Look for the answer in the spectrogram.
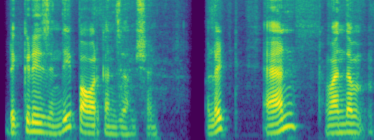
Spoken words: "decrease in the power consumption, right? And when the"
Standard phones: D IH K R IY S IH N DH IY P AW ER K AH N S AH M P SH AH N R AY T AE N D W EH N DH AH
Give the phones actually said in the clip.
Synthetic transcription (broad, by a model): D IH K R IY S IH N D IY P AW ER K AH N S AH M P SH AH N L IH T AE N D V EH N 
